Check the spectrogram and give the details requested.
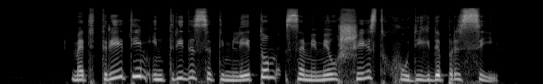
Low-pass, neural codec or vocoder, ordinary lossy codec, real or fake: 14.4 kHz; none; MP3, 96 kbps; real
